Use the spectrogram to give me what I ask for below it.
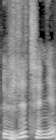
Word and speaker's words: życzenie: Życzenie.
